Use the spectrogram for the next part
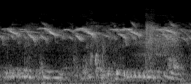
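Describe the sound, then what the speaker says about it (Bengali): Pigeons coo close by in a continuous, throaty murmur, mixed with bright repeated chirps from other birds, as nine pigeons are packed for delivery. "এখানে টোটাল নয় পিস কবুতর আছে আর এই নয় পিস কবুতর যাবে হচ্ছে ফেনিতে"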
